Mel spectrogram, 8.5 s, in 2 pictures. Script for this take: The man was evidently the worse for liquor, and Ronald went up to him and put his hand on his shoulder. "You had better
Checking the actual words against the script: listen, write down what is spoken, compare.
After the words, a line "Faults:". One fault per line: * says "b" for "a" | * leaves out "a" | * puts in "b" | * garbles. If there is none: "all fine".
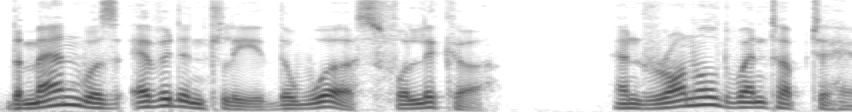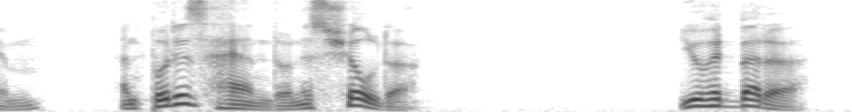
The man was evidently the worse for liquor, and Ronald went up to him and put his hand on his shoulder. "You had better
Faults:
all fine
